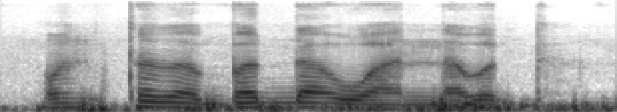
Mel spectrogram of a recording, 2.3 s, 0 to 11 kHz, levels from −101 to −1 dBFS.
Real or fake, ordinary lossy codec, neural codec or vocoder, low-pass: fake; none; codec, 44.1 kHz, 7.8 kbps, DAC; 9.9 kHz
